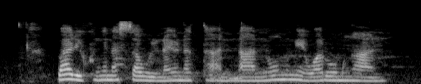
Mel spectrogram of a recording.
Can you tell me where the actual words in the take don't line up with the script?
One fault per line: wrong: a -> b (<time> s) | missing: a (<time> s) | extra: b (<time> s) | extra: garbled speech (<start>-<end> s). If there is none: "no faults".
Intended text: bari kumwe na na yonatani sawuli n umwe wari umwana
extra: sawuli (1.3 s)
wrong: sawuli -> nta (2.4 s)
